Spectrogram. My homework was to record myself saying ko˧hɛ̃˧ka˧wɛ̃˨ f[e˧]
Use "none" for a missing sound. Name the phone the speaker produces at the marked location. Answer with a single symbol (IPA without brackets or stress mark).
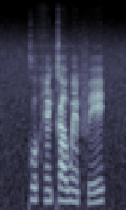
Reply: e˨˦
